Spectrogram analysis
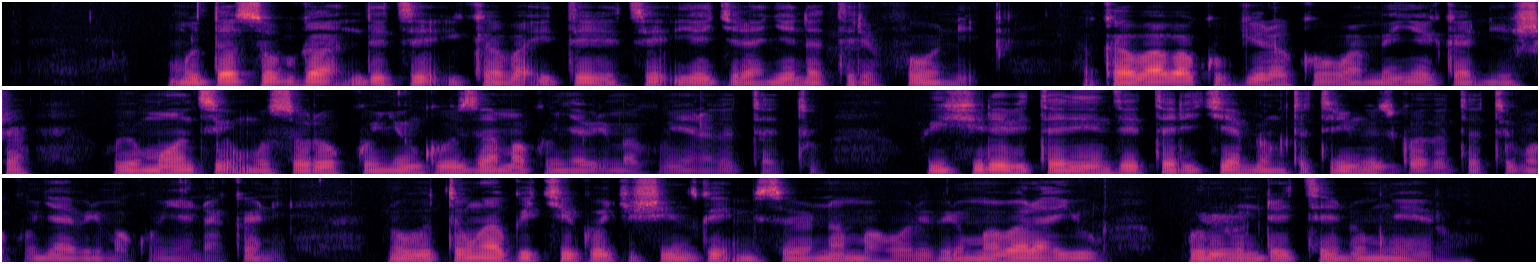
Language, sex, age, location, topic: Kinyarwanda, female, 18-24, Kigali, government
